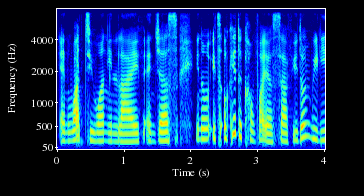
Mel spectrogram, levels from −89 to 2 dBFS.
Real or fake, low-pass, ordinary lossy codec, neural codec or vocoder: real; 7.2 kHz; none; none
